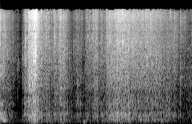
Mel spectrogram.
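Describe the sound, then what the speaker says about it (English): A cheap plastic bag is crinkled and crushed by hand up close, with a sharp burst of crackling early on followed by softer, continuous rustling and scrunching. "Just a cheap plastic bag."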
